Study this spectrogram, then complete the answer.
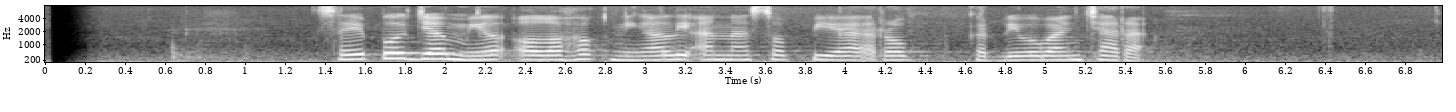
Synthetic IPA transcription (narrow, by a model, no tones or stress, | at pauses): sajpuld͡ʒamilʔɔlɔɦɔk̚niŋaliʔanasɔpiaɾɔp̚kɨrdiwawaɲt͡ʃaɾa̰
